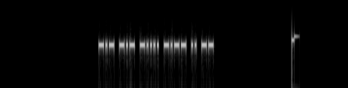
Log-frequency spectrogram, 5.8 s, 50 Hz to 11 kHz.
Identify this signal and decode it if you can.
Morse code, heard as a keyed tone, about 44 wpm, 700 Hz. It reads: KK6YIM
